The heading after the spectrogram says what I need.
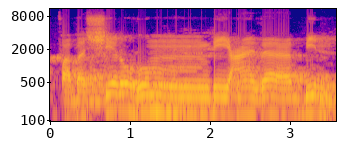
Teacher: ada mim sukun bertemu dengan ba. Hukumnya namanya ikhfa syafawi, artinya kita menyamarkan atau kita memasukkan, jangan sampai fabashshirhum bi, tetapi kita tahan dua harokat.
